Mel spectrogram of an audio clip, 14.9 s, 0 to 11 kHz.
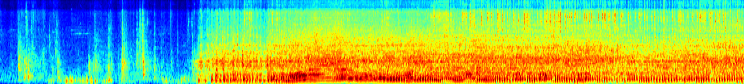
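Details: Honda Wave 110i motorcycle that is hard to start, with ECU codes being read: after some fumbling it catches and settles into a loud, busy, rapid clatter at idle. Loud engine noise, cause not yet pinned down.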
